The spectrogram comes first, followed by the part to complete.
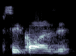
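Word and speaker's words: Psicose: no, it's yeah, it's hard to pronounce if you're not a native speaker, but it's psychose.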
